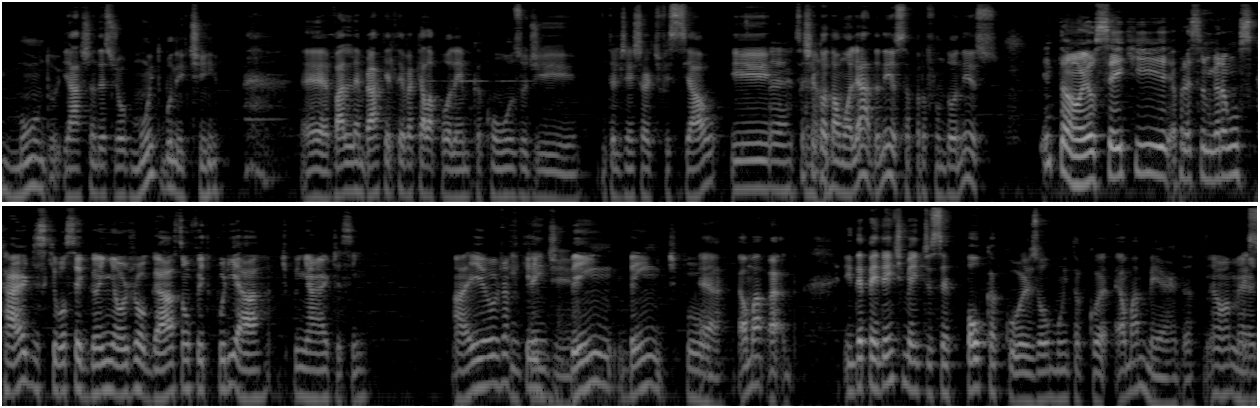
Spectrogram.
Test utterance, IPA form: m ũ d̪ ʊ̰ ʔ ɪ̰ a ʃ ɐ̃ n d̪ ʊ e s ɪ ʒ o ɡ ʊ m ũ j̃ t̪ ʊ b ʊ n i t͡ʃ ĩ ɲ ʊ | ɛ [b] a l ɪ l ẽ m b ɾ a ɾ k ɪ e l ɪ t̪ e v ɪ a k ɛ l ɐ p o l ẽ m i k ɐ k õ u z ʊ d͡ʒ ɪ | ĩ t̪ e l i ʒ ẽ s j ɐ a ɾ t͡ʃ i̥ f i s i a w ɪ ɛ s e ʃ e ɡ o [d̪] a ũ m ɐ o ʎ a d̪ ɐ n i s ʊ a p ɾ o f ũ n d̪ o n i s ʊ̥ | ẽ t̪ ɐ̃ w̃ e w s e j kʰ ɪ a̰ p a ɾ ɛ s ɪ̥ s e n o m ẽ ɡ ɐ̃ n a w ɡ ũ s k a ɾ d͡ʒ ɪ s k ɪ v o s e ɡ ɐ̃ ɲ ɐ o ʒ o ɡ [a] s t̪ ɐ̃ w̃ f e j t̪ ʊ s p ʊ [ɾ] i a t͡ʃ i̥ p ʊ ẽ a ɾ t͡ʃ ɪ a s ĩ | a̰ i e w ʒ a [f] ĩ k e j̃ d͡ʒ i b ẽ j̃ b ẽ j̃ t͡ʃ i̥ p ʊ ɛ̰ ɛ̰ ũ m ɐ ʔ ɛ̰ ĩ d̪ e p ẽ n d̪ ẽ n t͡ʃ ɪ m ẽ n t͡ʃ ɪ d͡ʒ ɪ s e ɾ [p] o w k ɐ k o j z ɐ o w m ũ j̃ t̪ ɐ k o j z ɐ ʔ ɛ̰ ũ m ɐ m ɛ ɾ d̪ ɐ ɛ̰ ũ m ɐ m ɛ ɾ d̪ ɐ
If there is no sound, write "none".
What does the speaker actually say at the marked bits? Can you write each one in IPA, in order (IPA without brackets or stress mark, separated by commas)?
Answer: v, d̪, a, ɾ, f, p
